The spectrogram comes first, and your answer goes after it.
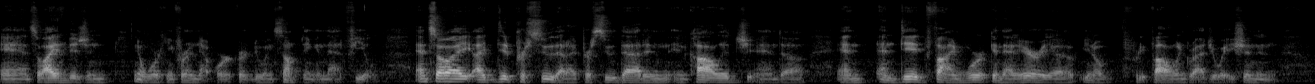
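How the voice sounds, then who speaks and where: A man with a very deep, low voice speaks in a US Northeastern accent. His pace is moderate, and his loudness swings widely. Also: ordinary pitch variation. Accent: US Northeast. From Connecticut, US Northeast. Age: 60s. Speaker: college IT project manager. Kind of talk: oral history interview. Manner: halting, many fillers.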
